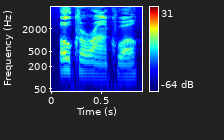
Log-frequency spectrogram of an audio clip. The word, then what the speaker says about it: Okoronkwo: Ogbonna Oronkwo. I can never say his name. Okoronkwo.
